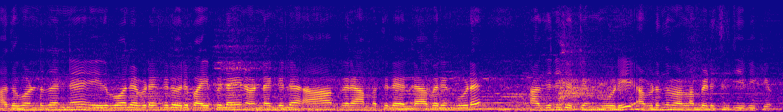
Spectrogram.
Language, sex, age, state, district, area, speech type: Malayalam, female, 30-45, Kerala, Pathanamthitta, rural, spontaneous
